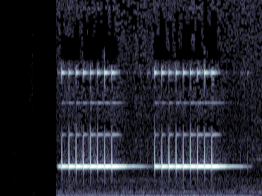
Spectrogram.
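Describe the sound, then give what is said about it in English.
After a moment of silence, a telephone rings with two loud, trilling bursts, its bright warbling tone steady, with no voices; the incoming call is placed from a battery-free cell phone developed by researchers at the University of Washington in Seattle. “Hi, I'm calling from a battery-free cell phone.”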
